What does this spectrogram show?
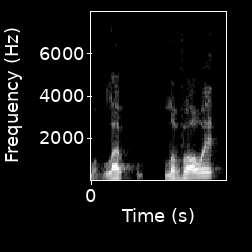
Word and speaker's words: Levoit: Levoit.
